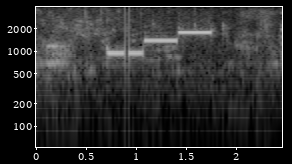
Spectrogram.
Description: Special information tone.
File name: out- -2017- - - .25943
